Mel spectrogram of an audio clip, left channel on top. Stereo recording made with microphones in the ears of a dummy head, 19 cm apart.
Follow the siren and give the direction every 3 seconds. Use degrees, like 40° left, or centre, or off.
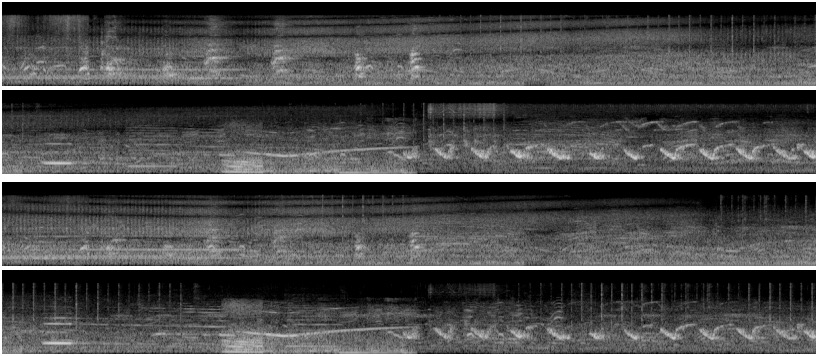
70° right, 60° right, 50° right, 20° right, 40° left, 70° left.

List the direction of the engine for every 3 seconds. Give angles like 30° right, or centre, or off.
20° right, 30° left, 50° left, 60° left, 70° left, 70° left.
